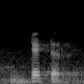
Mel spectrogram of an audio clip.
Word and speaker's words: debtor: that is detor here while pronunciation B is silent so remember B is silent here so we pronounce it as Detter d e t o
